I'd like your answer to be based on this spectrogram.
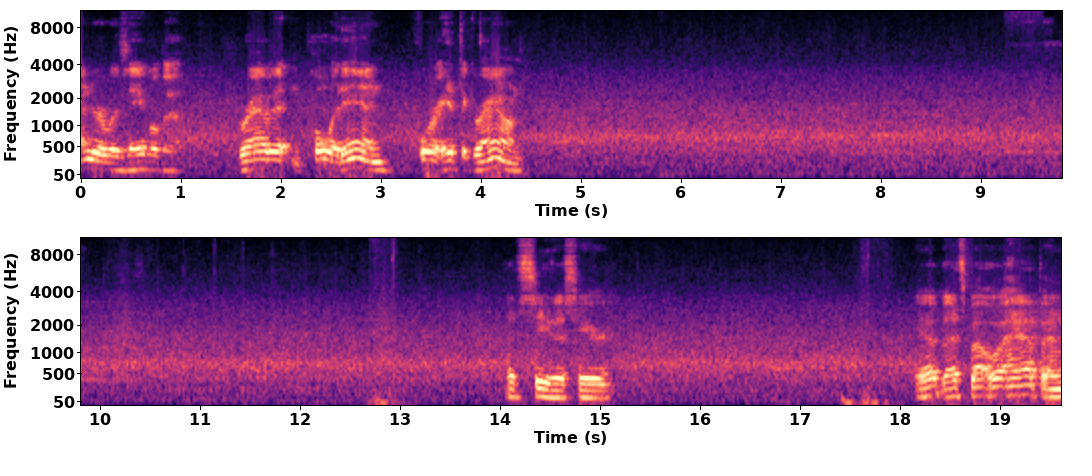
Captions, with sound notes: was able to grab it and pull it in before it hit the ground. [Crowd cheering] Let's see this here. Yep, that's about what happened.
